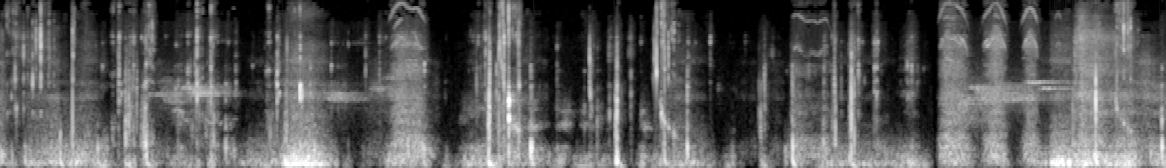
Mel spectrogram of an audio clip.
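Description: Chewing of cheese during a tasting of Appenzeller and other cheeses: soft, moist, irregular chewing and small crunches, quiet throughout, with short pauses between bursts of mastication.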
